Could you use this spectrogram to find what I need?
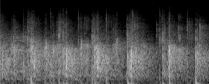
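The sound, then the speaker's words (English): A church audience applauds during a Resurrection Sunday service. Brisk, moderately loud clapping forms a continuous patter, with a few sharper claps standing out. “And I think he needs a round of applause for that.”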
